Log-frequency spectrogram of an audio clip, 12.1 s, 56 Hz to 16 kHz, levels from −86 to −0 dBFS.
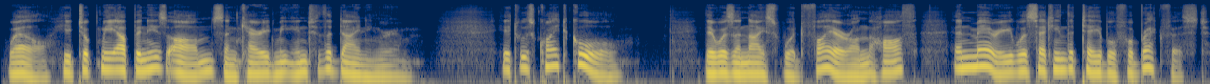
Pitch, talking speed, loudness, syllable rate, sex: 125 Hz, 180 wpm, -19 LUFS, 4.5 syllables/s, male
